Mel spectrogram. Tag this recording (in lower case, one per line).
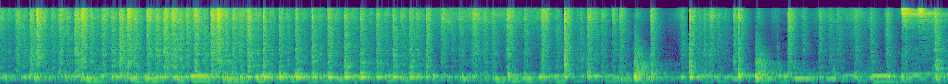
rimshot
snare drum
drum roll
bass drum
drum
percussion
drum kit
